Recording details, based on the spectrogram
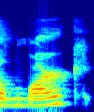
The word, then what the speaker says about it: Larq: But one that we wanted to recommend, and my husband and I actually have one, is a Lark self-cleaning water bottle. So it's spelled L-A-R-Q.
